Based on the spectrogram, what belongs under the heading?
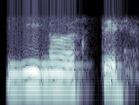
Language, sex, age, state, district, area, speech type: Hindi, female, 60+, Uttar Pradesh, Sitapur, rural, conversation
